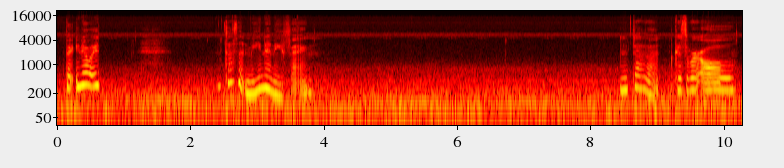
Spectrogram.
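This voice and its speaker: A woman's voice: mid-range voice, creaky, a little hiss or hum. A woman playing a tender, foul-mouthed girlfriend who comforts her partner in an intimate, conversational roleplay, rambling and hesitating as she goes. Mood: soft, vulnerable. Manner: halting, hesitant, rambling, sweary. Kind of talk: intimate roleplay audio monologue, casual and conversational.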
